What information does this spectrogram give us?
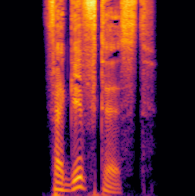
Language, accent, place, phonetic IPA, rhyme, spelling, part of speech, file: German, Germany, Berlin, [fɛɐ̯ˈɡɪftəst], -ɪftəst, vergiftest, verb, De-vergiftest.ogg
- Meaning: inflection of vergiften: 1. second-person singular present 2. second-person singular subjunctive I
